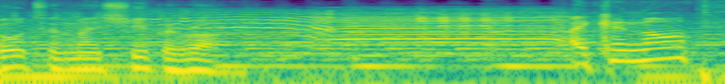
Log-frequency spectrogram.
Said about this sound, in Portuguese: Pense, não sei nada sobre a Bíblia, não sei nada sobre os pergaminhos e estou aqui com as minhas cabras e ovelhas.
